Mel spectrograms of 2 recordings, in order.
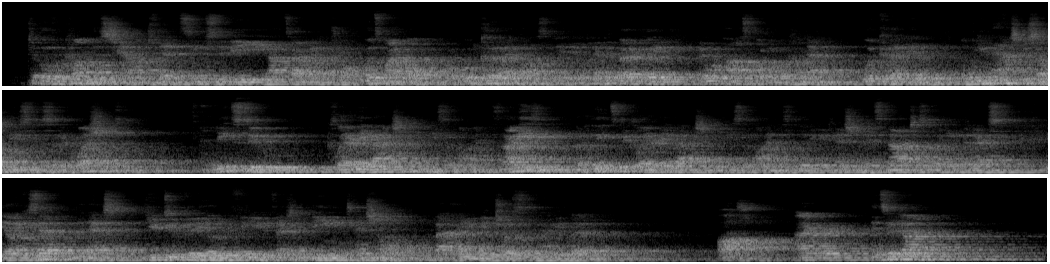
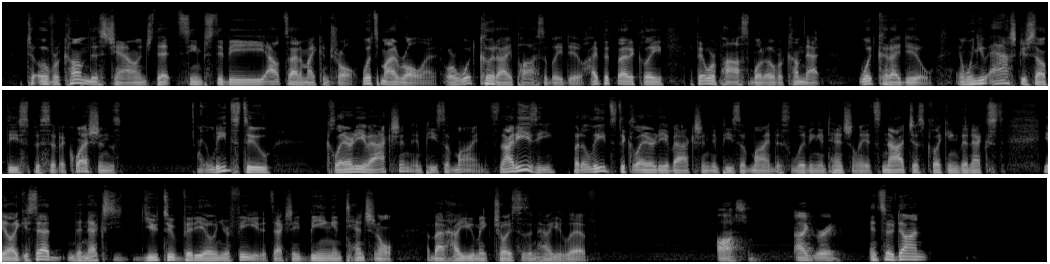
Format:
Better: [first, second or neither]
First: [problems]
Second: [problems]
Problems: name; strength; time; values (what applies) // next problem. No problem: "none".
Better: second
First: off-mic speech; far // room echo; strong; dies away in 2.8 s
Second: none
